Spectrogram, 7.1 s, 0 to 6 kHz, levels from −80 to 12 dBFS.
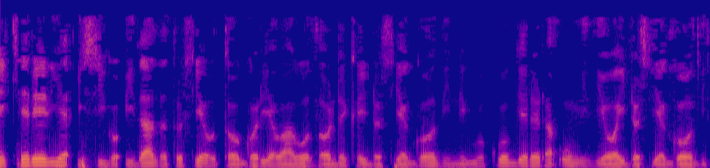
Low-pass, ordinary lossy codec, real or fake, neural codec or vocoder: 5.4 kHz; MP3, 24 kbps; real; none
